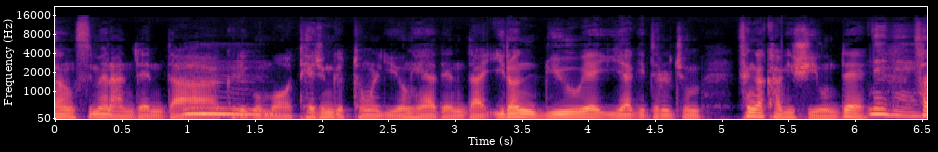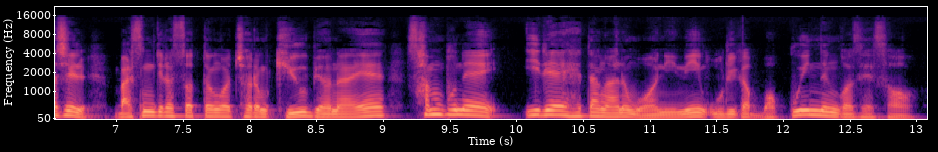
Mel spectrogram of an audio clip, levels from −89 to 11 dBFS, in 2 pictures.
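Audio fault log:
5.45 s and 11.70 s, block of digital silence: twice the speech drops to silence for about 2.7 ms, which fits a 128-sample buffer left unfilled when the output was due. With no fade, the signal jumps to zero and back, so each gap is heard as a short tick. On a waveform it shows as a flat line at zero. On a spectrogram it appears as a thin vertical stripe of broadband energy from the two hard edges.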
